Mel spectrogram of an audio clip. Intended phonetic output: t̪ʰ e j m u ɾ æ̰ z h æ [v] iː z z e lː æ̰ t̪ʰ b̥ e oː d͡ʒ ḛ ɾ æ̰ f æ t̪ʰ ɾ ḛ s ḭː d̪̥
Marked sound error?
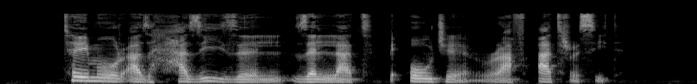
yes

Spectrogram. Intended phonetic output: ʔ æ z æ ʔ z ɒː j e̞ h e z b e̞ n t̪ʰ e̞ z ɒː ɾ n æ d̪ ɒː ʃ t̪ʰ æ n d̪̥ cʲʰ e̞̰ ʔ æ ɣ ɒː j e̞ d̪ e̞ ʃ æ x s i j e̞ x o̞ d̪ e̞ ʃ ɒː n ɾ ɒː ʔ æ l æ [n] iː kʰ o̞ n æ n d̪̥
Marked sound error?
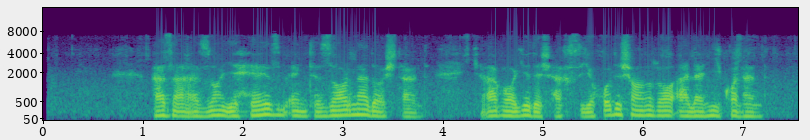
no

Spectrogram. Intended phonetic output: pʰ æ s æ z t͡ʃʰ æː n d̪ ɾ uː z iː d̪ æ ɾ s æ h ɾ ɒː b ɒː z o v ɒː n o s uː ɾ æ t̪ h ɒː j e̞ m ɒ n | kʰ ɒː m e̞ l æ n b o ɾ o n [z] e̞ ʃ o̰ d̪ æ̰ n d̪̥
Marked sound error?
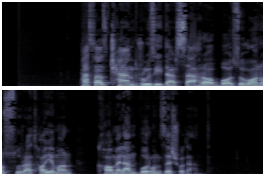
no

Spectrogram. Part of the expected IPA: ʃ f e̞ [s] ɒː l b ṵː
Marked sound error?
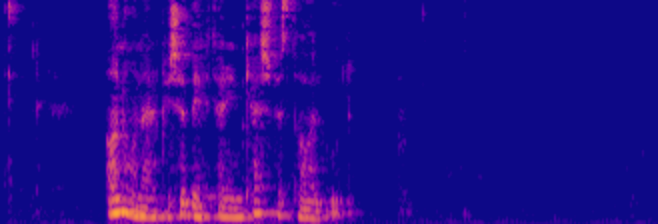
no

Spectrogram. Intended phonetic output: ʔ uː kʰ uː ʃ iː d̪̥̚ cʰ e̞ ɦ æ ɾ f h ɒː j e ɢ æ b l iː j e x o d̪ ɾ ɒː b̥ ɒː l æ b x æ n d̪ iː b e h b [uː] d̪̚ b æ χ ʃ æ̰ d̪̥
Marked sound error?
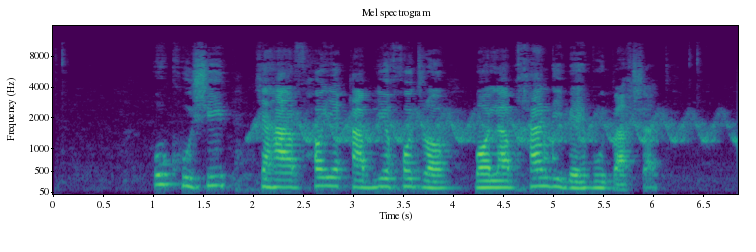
no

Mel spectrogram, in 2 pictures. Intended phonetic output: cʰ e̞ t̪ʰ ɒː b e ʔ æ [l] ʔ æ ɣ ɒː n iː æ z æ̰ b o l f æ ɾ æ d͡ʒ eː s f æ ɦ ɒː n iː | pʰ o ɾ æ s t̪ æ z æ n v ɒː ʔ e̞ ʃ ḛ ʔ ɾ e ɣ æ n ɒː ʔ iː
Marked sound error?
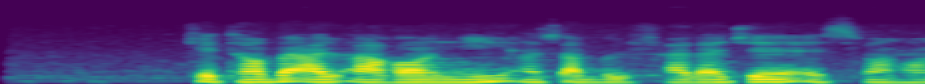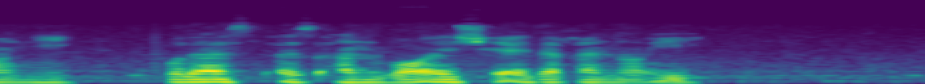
no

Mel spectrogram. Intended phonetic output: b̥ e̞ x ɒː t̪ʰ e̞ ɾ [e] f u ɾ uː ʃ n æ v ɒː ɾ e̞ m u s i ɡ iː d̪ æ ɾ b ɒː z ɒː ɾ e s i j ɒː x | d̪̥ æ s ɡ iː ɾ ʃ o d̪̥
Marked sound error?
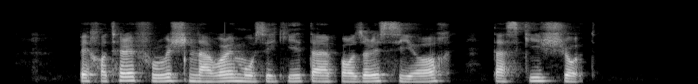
no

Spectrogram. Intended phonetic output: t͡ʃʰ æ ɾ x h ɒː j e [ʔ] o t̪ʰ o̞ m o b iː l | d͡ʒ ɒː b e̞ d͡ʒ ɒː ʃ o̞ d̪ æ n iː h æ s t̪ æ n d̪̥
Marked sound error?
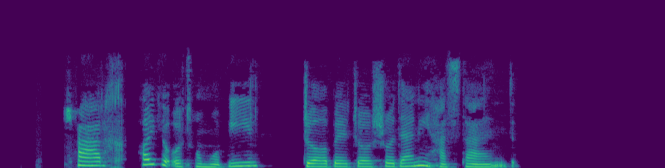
no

